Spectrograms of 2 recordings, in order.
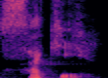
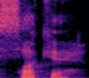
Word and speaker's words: sake: And please note how it's pronounced. It isn't saki, it's sake.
